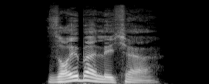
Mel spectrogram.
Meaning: 1. comparative degree of säuberlich 2. inflection of säuberlich: strong/mixed nominative masculine singular 3. inflection of säuberlich: strong genitive/dative feminine singular
- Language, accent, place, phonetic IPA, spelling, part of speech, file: German, Germany, Berlin, [ˈzɔɪ̯bɐlɪçɐ], säuberlicher, adjective, De-säuberlicher.ogg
